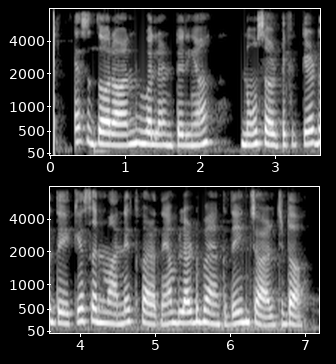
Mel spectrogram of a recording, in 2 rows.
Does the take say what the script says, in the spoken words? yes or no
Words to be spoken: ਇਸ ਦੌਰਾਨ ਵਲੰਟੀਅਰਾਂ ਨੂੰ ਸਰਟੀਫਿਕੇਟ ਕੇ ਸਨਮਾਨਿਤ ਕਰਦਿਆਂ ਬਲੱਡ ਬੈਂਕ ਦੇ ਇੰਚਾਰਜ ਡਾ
no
